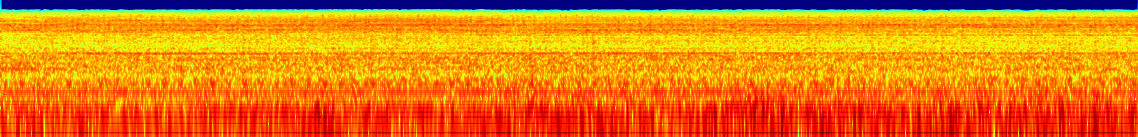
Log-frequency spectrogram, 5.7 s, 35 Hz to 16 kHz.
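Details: BMW 323Ci, 22X,XXX+ miles, steady high-pitched constant whine over idle; whine also when revving and driving, stops at idle when clutch pushed in; transmission clanks when changing gear and tapping throttle; performance unaffected; cause unclear.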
